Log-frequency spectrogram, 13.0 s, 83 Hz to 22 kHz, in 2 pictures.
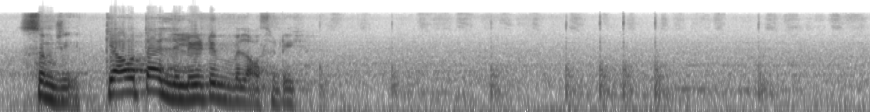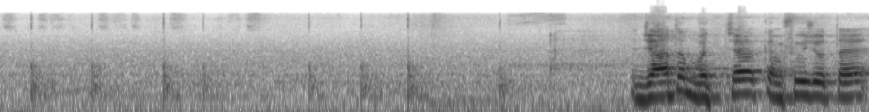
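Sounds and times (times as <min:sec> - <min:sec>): stylus tapping and scratching screen: 0:02.3 - 0:10.8.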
